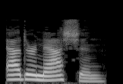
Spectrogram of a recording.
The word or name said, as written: adornation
